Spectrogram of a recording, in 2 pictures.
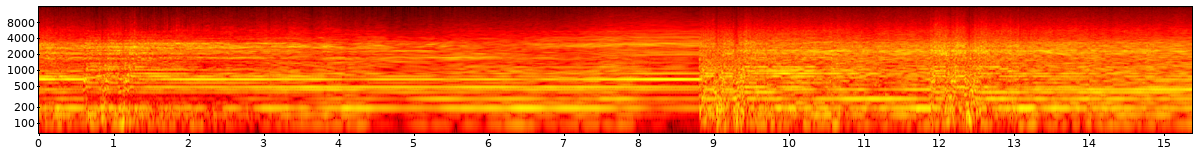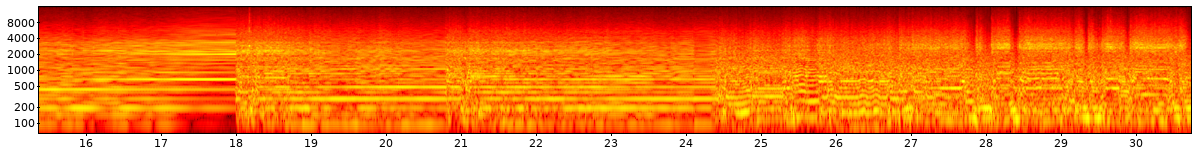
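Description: Electric guitar played through a Laney Ironheart valve amp on its overdriven rhythm channel: long ringing chords that change about every nine seconds, then faster, choppy riffing from about two-thirds of the way in.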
